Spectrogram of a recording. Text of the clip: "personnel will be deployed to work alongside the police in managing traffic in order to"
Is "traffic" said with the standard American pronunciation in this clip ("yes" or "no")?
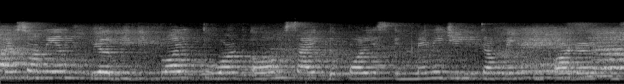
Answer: no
